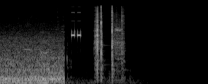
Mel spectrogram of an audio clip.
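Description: Station hall ambience, then a camera's short high beep followed by two or three quick shutter clicks. After that the sound cuts to dead silence.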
